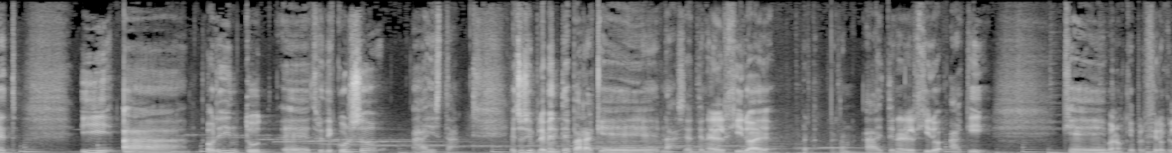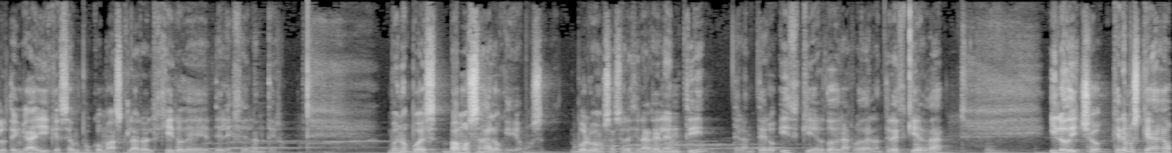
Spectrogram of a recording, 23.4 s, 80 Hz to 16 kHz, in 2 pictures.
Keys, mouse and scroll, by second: 5.5-7.2 middle drag, 7.2 click, 8.2 ctrl+z, 9.0-13.7 drag, 13.7 ctrl+z, 14.0-14.4 scroll down 3, 14.4-17.8 middle drag, 17.8 right click.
